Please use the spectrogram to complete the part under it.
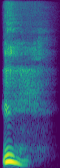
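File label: Vox Think, Japanese; Siegfried; kingsraid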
